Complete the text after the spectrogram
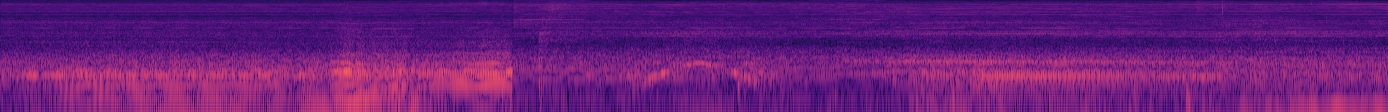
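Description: A cutting bit grinds and scrapes through metal.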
